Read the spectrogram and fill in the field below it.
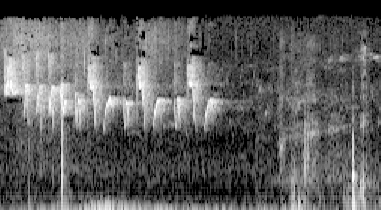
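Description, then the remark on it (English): A common whitethroat, a small warbler, delivers a quick, scratchy warbling phrase of rapid chirpy notes lasting about two seconds, clear, followed by quieter rustling and faint background noise. “Got a white throat here.”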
